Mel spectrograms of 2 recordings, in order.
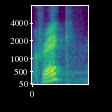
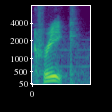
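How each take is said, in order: First: The word has a short 'ih' vowel. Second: The word has a long 'ee' vowel. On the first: "no one says crick" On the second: "how do you mispronounce creek?"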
